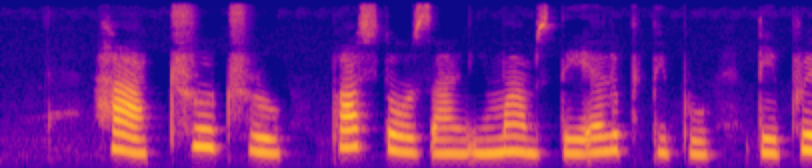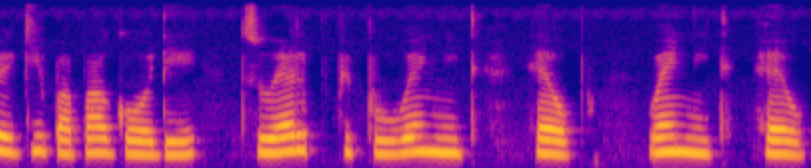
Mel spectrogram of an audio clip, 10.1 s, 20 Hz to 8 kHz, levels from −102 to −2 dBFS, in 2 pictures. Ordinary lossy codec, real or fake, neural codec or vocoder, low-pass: none; real; none; 7.2 kHz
